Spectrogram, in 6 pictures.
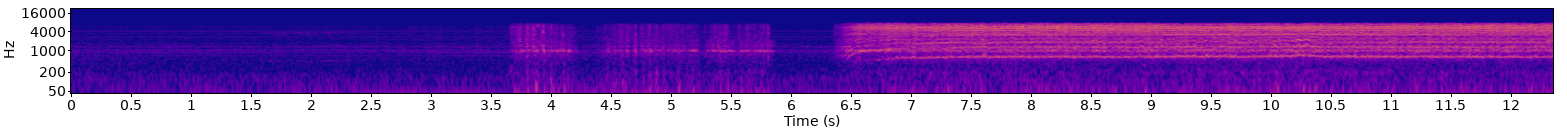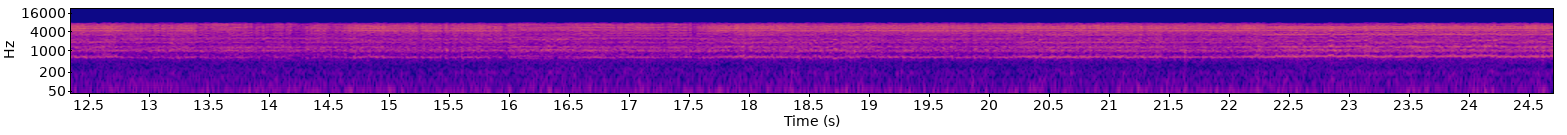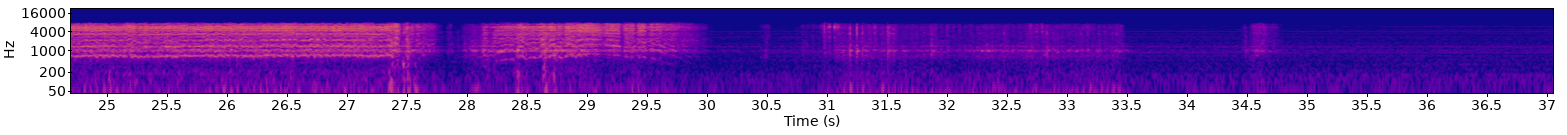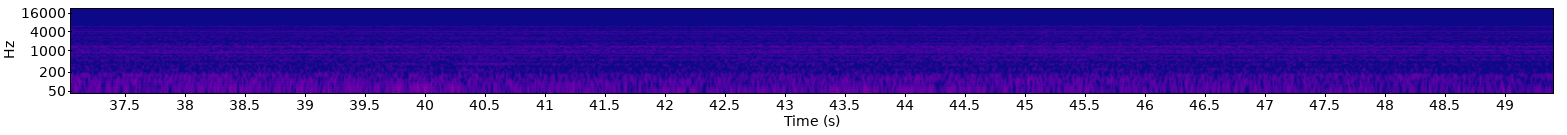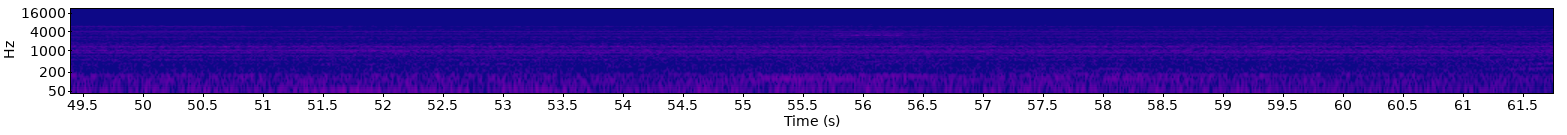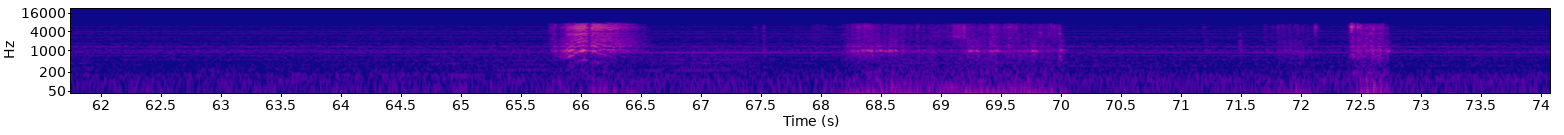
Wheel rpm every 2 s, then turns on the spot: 0, 10, 20, 120, 160, 160, 160, 160, 160, 160, 160, 160, 160, 130, 120, 20, 10, 0, 0, 0, 0, 0, 0, 0, 0, 0, 0, 0, 0, 0, 0, 0, 10, 10, 30, 0, 0.
4-6 30-34 68-70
